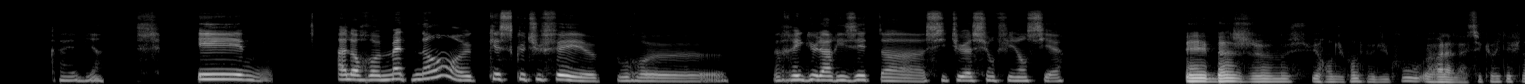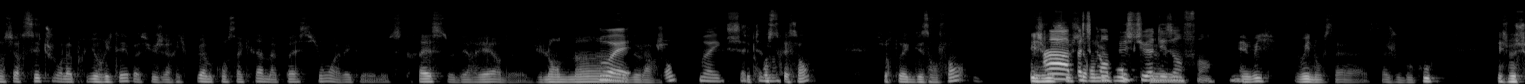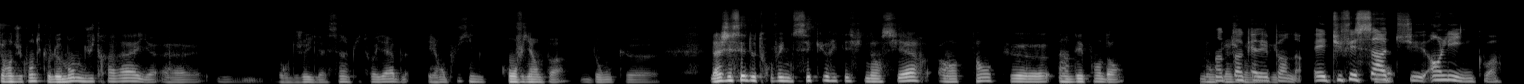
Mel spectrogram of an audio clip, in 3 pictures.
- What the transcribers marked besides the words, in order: stressed: "Ah"
- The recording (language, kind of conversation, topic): French, podcast, Comment choisis-tu entre la sécurité financière et ta passion ?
